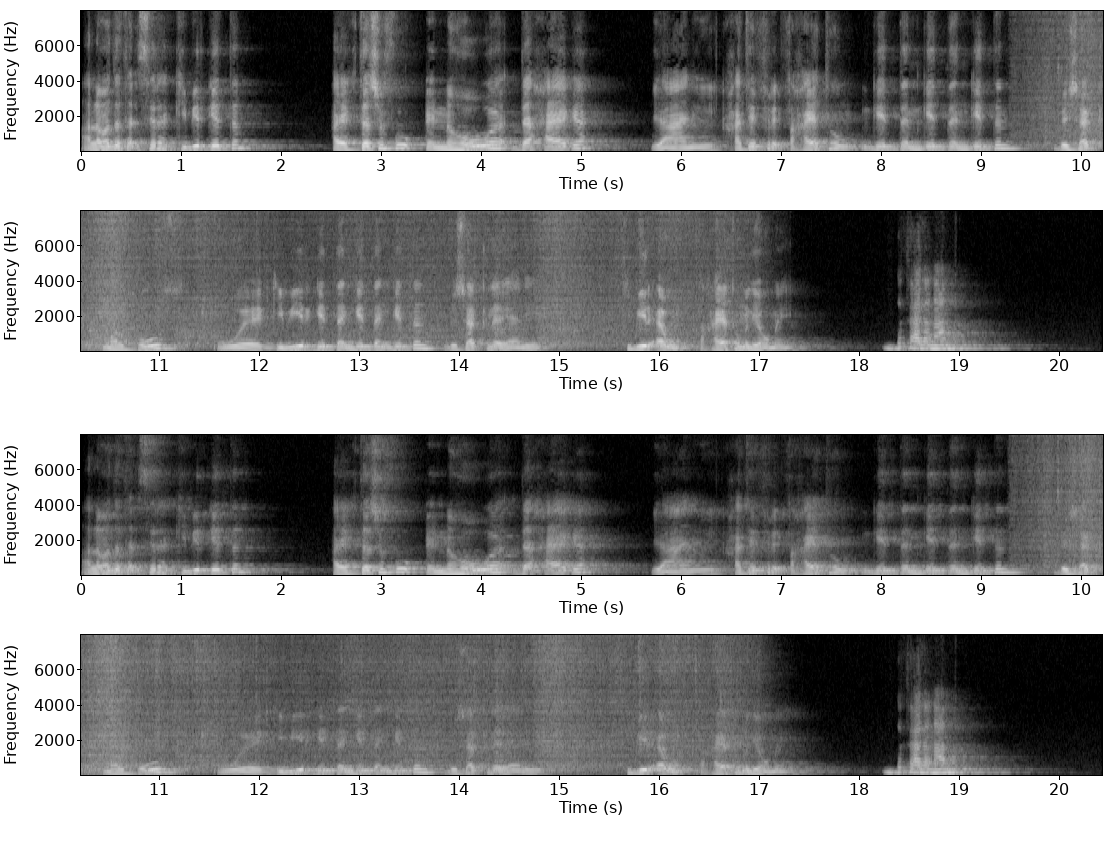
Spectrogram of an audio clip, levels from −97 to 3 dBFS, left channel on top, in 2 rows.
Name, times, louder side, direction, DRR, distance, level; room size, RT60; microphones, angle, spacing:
voice 1, 0.0-1.7 2.5-5.1 5.7-9.4 9.7-11.2 11.5-14.8 15.6-17.3, left 3 dB, 50° left, 8 dB, 0.4 m, -23 dB
sound 1, 9.3-17.0, equal, 40° right, 3.7 m, -38 dB
voice 2, 18.2-19.0, equal, 5° left, 2 dB, 0.9 m, -24 dB
15.5 x 5.7 x 8.5 m, 1.3 s
head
